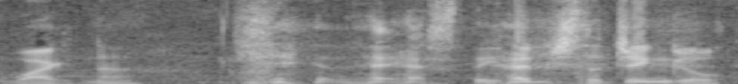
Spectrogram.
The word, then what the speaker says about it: Wagner: composer or exag now seemingly it's as in Robert Wagner yes they hedge the jingle indeed not Richard Wagner leeches on thirteen he's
